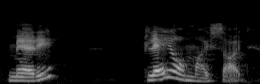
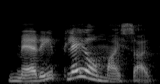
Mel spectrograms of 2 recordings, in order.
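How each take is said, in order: First: There is a short pause after Mary. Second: There is no pause after Mary.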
